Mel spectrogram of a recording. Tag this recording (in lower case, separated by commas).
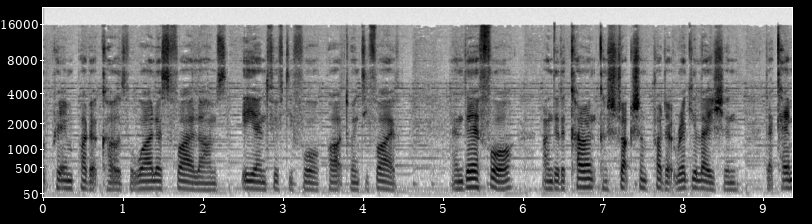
music, speech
